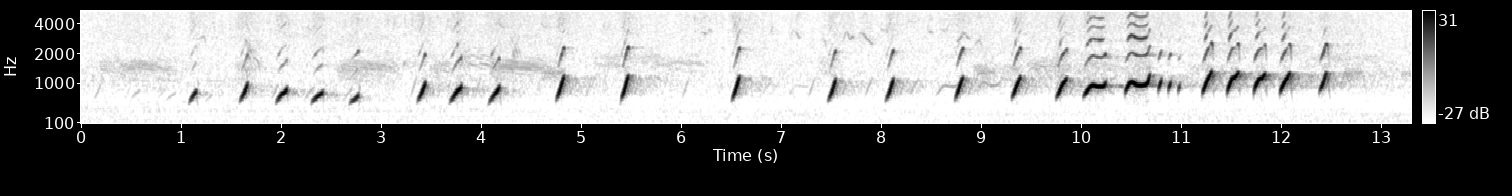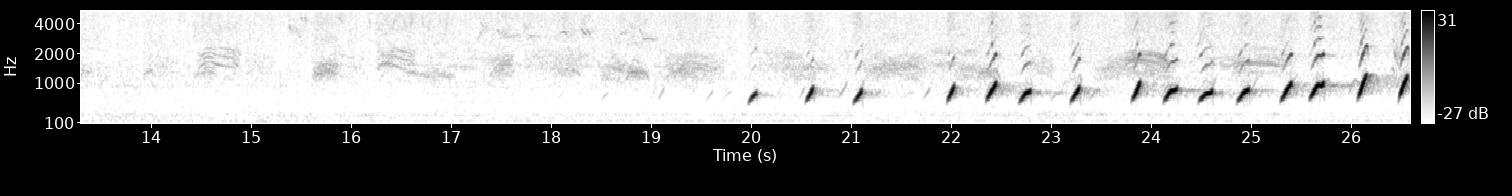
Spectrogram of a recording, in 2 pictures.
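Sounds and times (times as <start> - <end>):
male gibbons calling: 0.2 - 12.8, 18.3 - 26.5.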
